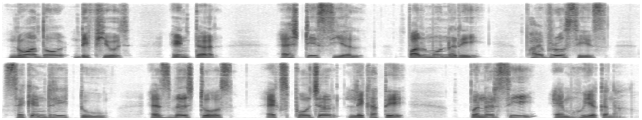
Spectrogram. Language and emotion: Santali, neutral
